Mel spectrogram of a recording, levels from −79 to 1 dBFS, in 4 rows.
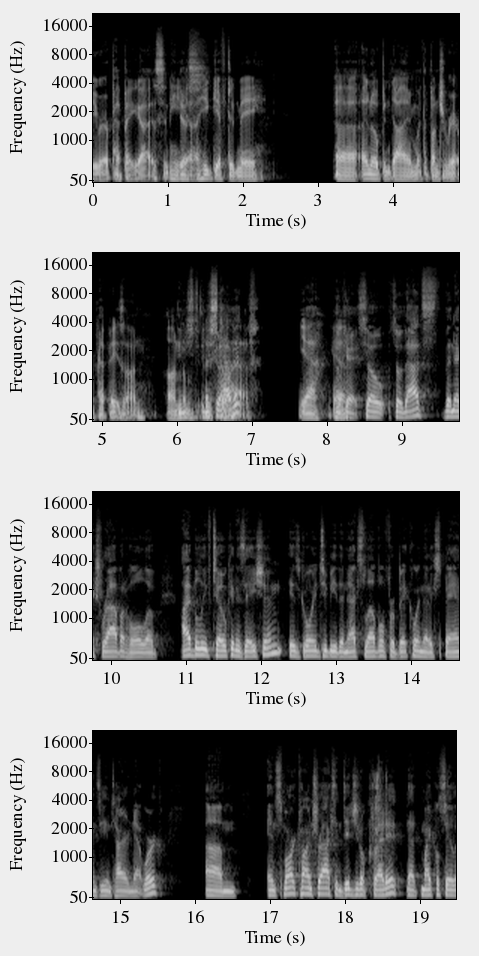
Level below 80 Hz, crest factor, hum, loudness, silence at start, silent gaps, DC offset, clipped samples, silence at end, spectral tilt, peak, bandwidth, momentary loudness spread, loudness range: -54 dBFS; 18 dB; none; -24 LUFS; 0 s; 2.74-3.18 s, 7.32-7.61 s, 15.93-16.12 s, 16.81-16.94 s; under 0.1%; under 0.1%; 0 s; -6 dB/octave; -6 dBFS; 14.5 kHz; 6 LU; 2 LU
